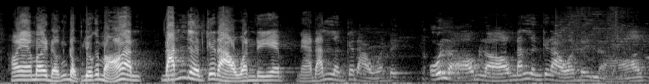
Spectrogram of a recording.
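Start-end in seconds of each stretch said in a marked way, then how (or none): 3.0-6.4 much softer, trailing away; quiet, as if caught slipping up; hushed joking repeat. Pretend. Joking slip, repeats line quietly.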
